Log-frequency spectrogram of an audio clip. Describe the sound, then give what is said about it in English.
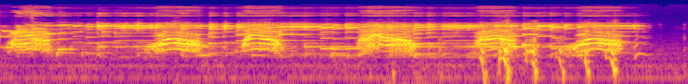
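A tinny electronic tune plays loudly from a small speaker in an opened Exploding Kittens card game box, full of squeaky, cry-like vocal bursts over a steady high tone, running about six seconds before cutting off abruptly. “But what I love about these, and our podcast listeners are going to be able to enjoy these is when you open the box, it makes noise.”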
